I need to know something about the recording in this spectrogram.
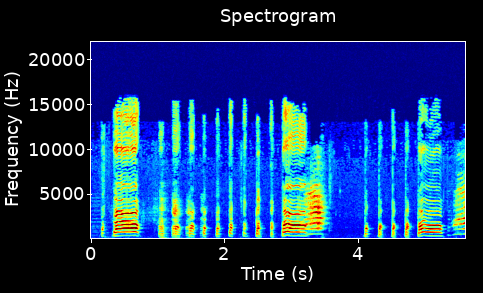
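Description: Chickens cluck in a steady series of short calls, broken by a few longer, drawn-out squawks from a rooster. No talking.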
